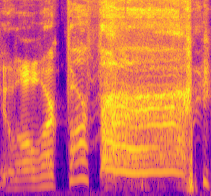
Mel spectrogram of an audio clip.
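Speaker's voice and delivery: very high, very slow, drawn-out demonic scream. Suggesting what to shout at the mercenaries: screaming demonic voice. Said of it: "start screaming into the most, like, demonic voice".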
